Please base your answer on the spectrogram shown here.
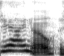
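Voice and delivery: high mock reply; quoting the waitress. Waitress answering the preacher, lightly voiced high. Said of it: "She goes".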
